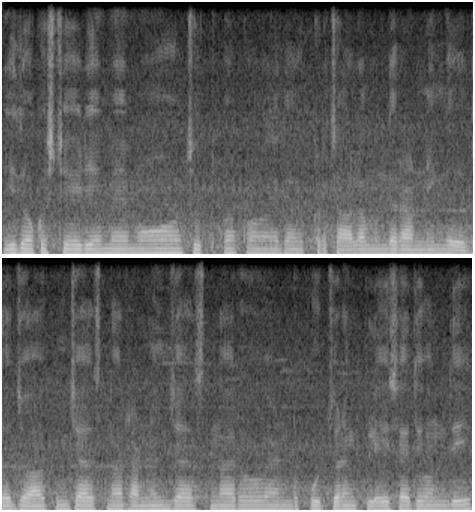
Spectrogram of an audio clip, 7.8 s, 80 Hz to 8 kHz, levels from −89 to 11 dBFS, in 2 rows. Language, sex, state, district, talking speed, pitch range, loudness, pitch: Telugu, male, Andhra Pradesh, Visakhapatnam, 145 wpm, 120-130 Hz, -17 LUFS, 125 Hz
